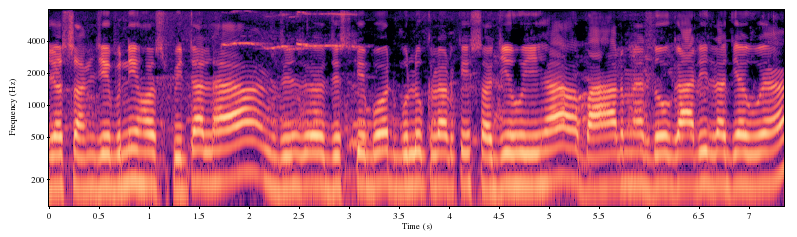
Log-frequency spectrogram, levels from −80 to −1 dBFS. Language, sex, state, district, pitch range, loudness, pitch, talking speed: Hindi, male, Bihar, West Champaran, 170-180 Hz, -13 LUFS, 175 Hz, 155 wpm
